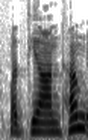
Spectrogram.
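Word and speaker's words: మధ్యాహ్నం: And Madhyahnam we write, but we pronounce it Madhyanam is pronounced as Madhyanham. Madhyanham is correct.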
